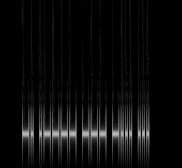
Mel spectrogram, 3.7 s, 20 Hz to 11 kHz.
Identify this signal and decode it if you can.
Morse code, heard as a keyed tone, about 28 wpm, 700 Hz. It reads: N1OBS
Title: USA Call Signs - 5 Characters - Repeated 3x - 28wpm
